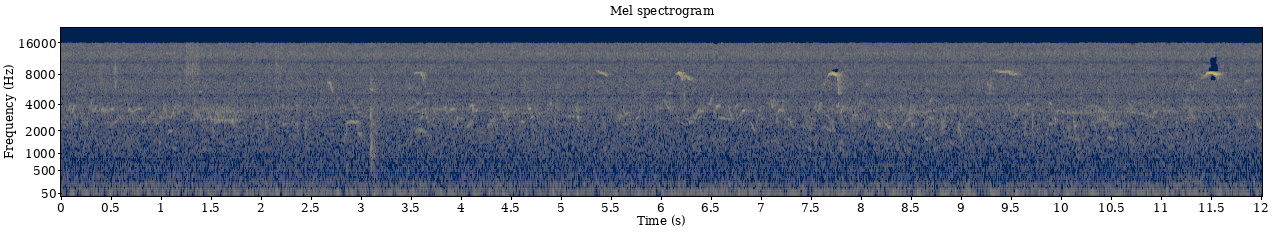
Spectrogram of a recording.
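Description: Near silence: faint outdoor ambience with scattered short, high chirps of distant birds.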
